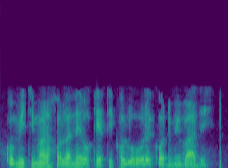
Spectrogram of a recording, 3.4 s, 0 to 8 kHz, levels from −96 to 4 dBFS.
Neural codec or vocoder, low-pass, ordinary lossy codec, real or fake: vocoder, 22.05 kHz, 80 mel bands, HiFi-GAN; 7.2 kHz; AAC, 16 kbps; fake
